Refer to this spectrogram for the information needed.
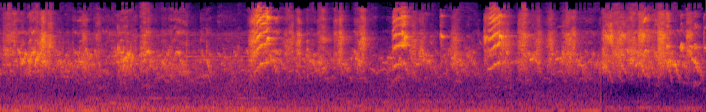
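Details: Lively bird chorus of high chirps and quick trills coming in loud bursts every second or so, over soft background noise.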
